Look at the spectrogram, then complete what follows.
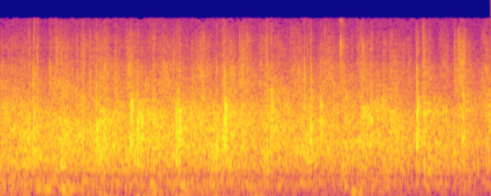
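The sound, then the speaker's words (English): A church audience claps for Jesus together in a dense, steady wash of applause, many hands overlapping into a continuous crackle that holds an even loudness throughout, with no voices standing out. “And yeah, clap for him.”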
